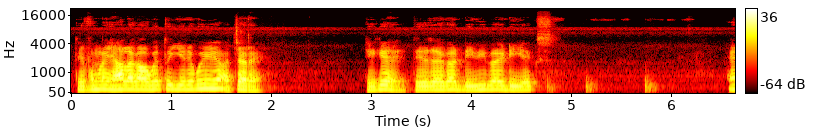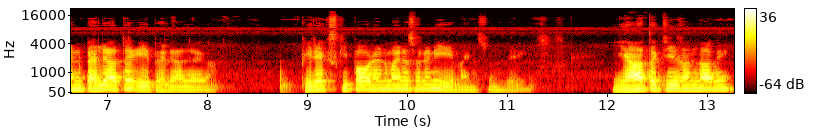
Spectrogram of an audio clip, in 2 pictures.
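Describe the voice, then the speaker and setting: A man teaching a maths lesson, talking casually to students and repeating each step slowly as he writes. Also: sits high, fairly even intonation, darkish tone, clear, resonant tone. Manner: casual, addresses students as bhai and yaar, repeats steps slowly while writing.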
